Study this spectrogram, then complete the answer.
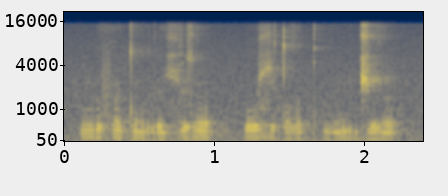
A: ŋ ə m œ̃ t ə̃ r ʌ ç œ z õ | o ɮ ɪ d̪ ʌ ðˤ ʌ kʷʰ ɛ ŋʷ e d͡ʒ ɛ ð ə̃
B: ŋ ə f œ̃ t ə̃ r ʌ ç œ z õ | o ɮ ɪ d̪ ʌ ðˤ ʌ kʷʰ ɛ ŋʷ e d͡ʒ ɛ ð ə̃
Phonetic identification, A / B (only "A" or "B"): B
